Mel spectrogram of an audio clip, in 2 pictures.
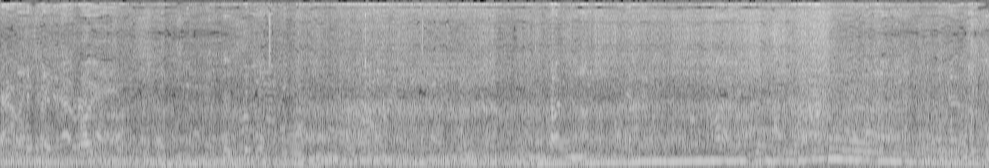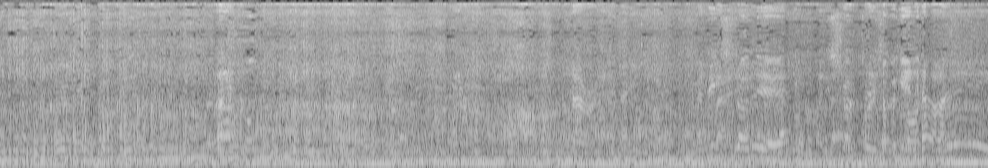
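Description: Several banger racing cars' engines running and revving on the track. One engine climbs in pitch to a peak about eight seconds in, then falls away.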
